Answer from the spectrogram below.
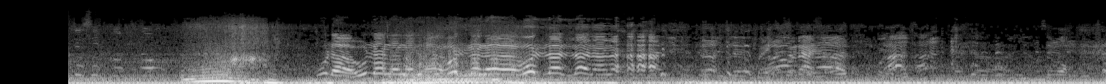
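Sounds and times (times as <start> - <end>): car engine revving hard: 1.7 - 7.9
man's excited voice: 3.2 - 6.3.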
